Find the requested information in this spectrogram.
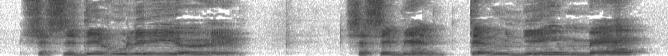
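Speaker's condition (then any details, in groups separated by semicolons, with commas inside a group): Traumatic brain injury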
